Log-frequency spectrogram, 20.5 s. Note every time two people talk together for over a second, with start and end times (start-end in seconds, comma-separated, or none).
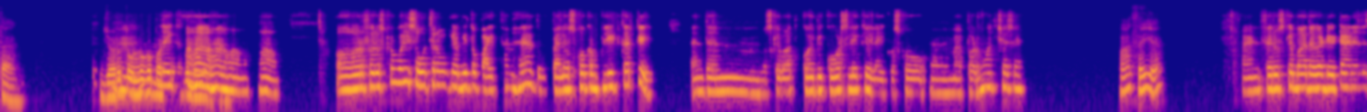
1.6-3.5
